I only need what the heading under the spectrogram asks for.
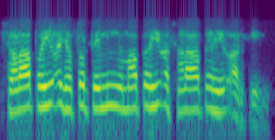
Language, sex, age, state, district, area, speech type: Santali, male, 30-45, West Bengal, Jhargram, rural, conversation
